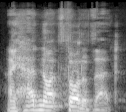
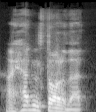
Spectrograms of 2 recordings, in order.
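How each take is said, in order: First: Had not is said as two full words. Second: Hadn't is contracted with a silent T.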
